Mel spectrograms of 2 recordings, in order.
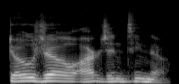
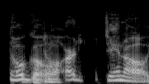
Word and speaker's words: Dogo Argentino: what's your take on I'll say it right Dojo Argentino Dogo Argentino yes that is a mighty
